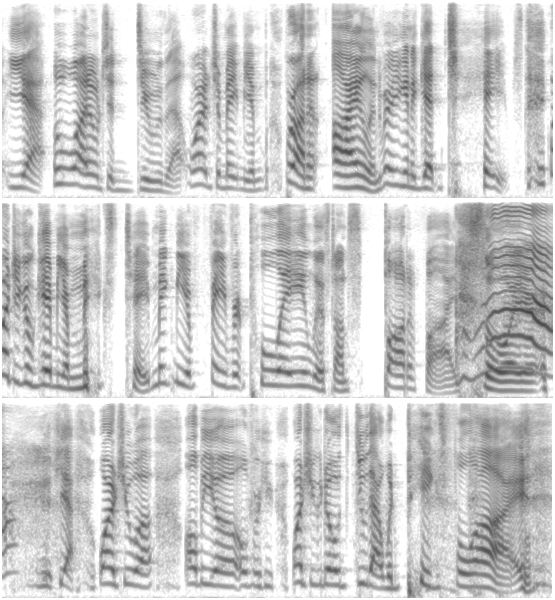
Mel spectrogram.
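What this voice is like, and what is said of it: Emotional impression of a TV character. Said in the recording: “That was a good Kate impression. That sort of sounds exactly like her. ... there was all the emotion”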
